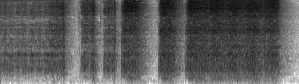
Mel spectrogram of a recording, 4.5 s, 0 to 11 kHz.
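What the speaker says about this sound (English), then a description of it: "I'm going to put it in my reciprocating saw" A Ryobi reciprocating saw powered by a battery upgraded from 1.5Ah to 2.5Ah runs in several short, loud bursts, then in one longer continuous run before cutting off, heard up close.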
